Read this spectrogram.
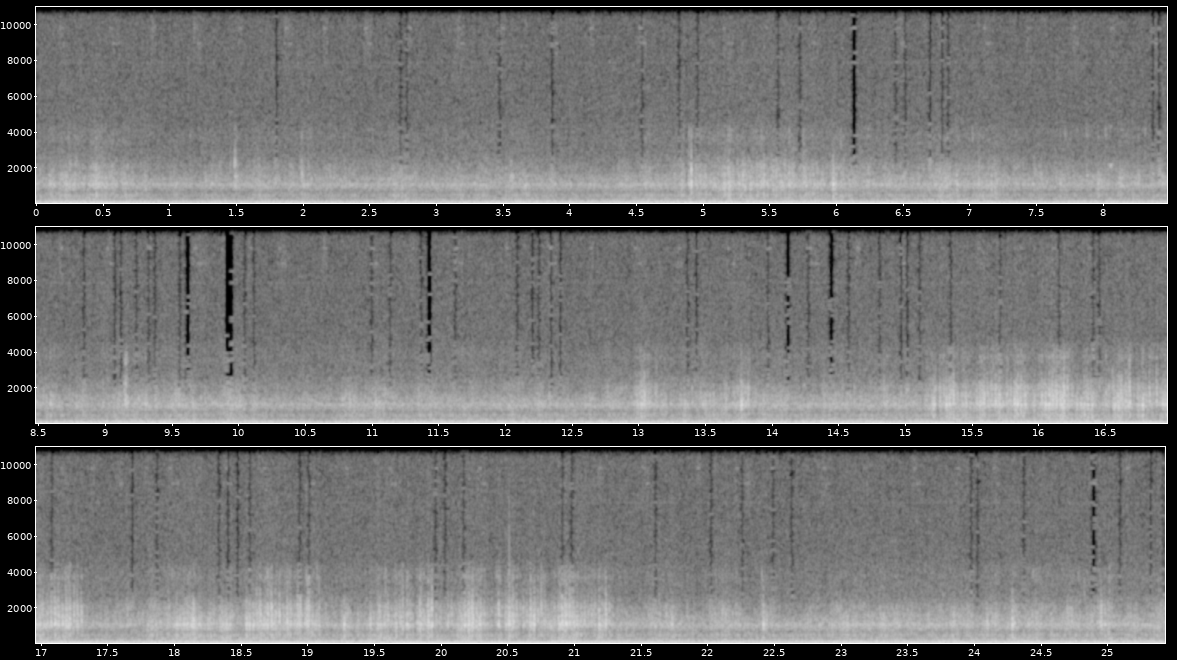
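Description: Tyres rumble and rattle on a rough road surface.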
